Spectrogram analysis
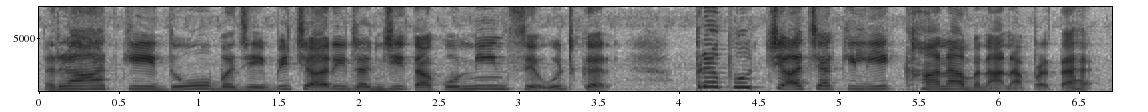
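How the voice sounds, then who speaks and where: A woman's voice: fairly high pitch, sing-song, a little slow. A woman narrating a scripted moral story as its storyteller.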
